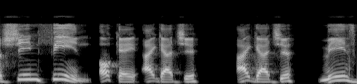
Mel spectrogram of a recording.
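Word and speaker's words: Sinn Féin: But it's same phonetically. Sinn Fein, but I said Shawn Fain. Oh, Sinn Fein.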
